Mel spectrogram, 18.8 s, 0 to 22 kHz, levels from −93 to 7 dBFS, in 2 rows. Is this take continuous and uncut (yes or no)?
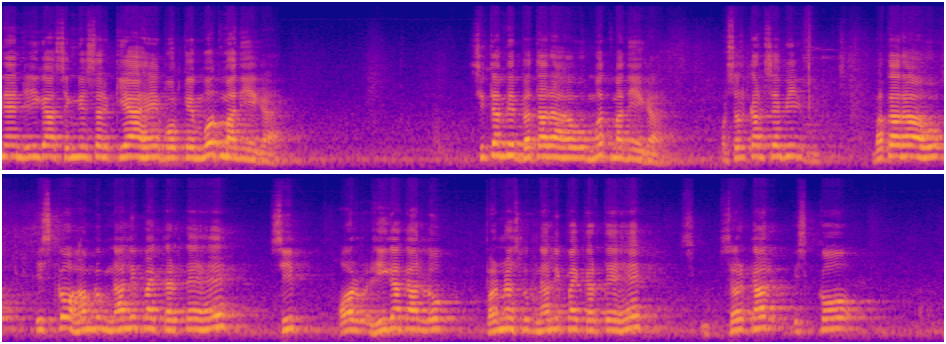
yes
